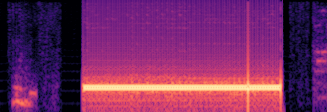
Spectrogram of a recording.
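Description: Telephone dial tone heard while a call is placed to discuss a loan: one steady, loud, even tone lasting about two seconds, with a brief click near its end and faint sounds just before and after.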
